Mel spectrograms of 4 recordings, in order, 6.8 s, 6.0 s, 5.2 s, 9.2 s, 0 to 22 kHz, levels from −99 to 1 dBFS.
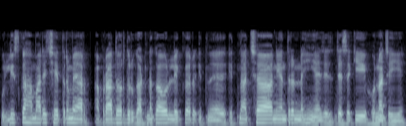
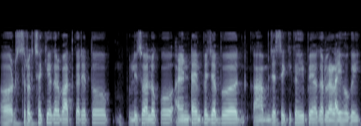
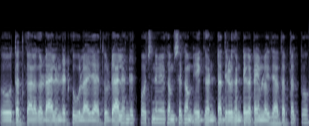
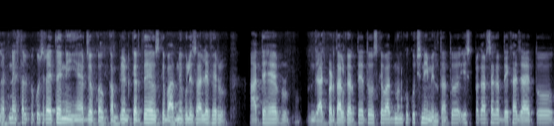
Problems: background sounds at intervals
